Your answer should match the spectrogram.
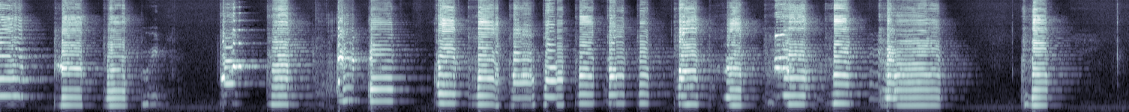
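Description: Saxophone played by a beginner who has just got the instrument: a slow tune of short, separate notes with brief gaps between them, and one longer held note near the end.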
